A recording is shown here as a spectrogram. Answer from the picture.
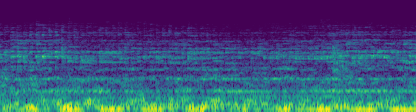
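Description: Steady low drone of a ship's machinery, a rumble with a faint steady hum above it.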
